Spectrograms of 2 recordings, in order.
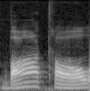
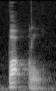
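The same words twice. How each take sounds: First: The word flows as one smooth sound. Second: A brief catch of silence cuts the word. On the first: "which flows, all one sound" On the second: "sort of a catch in your voice, like a pause"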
